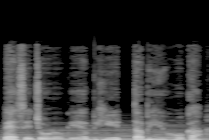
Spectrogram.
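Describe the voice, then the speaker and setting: A woman's voice: medium pitch, level tone, a little slow, warm tone, soft background music, close to an everyday voice. A woman voicing a worried, scolding mother-in-law of a poor village family in a cartoon, speaking plaintively and admonishingly. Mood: urging.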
